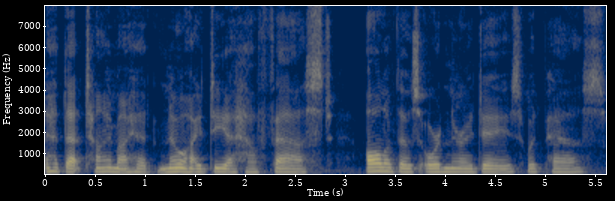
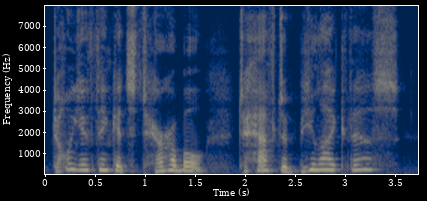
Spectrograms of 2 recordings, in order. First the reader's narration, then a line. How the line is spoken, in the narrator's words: In a hoarse whisper, hard for me to hear, began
